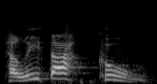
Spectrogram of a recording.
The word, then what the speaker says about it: Talitha kum: He took her by the hand and said to her, "Talitha kum," is how I pronounce that, which means, "Little girl, I say to you, get up."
